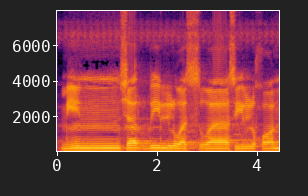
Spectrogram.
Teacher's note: نون مشدد پر غنہ ہے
